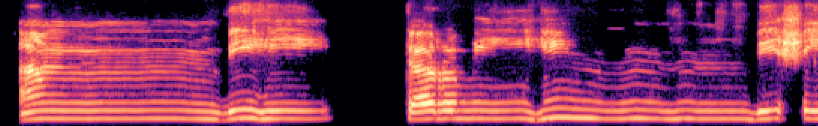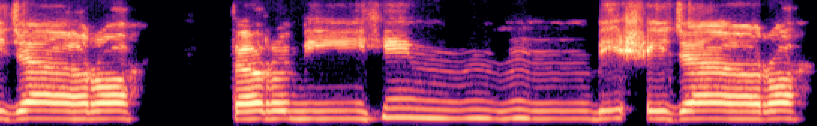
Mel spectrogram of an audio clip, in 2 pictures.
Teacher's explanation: جب با آئے میم کے بعد قرآن کریم کی تلاوت میں، تو ہم میم کی جو آواز ہے اس کو ناک میں چھپا دیں گے، ٹھیک ہے۔ اب جیسے میم آیا اس کے بعد با آیا تو ہم میم کی آواز کو ناک میں چھپائیں گے 2 سیکنڈ کے لیے، اس کے بعد ہم آگے پڑھنا شروع کریں گے۔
